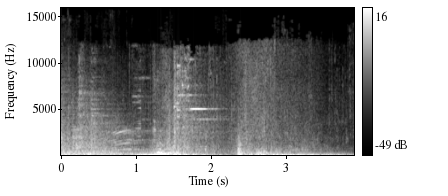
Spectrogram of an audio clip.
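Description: Flames burst and roar.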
